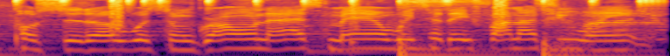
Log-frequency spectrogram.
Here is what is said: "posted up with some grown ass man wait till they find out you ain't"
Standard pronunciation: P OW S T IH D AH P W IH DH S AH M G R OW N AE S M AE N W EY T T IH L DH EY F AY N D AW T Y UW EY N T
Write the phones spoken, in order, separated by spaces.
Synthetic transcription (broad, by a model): P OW S T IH D AH P W IH DH S AH M G R OW N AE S M AE N W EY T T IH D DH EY F AY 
